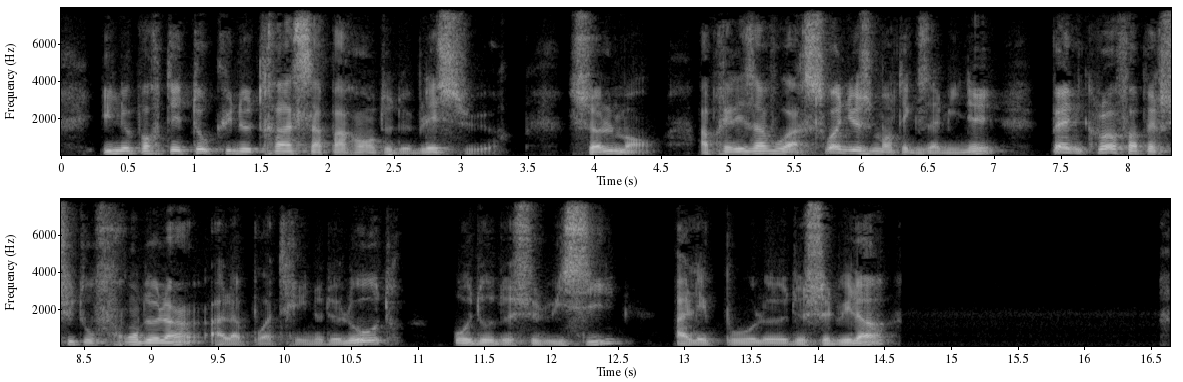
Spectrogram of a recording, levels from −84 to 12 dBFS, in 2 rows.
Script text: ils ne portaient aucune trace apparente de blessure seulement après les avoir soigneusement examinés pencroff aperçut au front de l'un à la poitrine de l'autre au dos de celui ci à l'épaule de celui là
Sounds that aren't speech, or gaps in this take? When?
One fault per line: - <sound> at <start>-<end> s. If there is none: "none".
none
